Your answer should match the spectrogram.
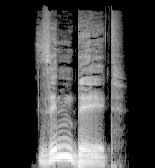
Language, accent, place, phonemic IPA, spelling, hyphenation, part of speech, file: German, Germany, Berlin, /ˈzɪnˌbɪlt/, Sinnbild, Sinn‧bild, noun, De-Sinnbild.ogg
- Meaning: 1. symbol, allegory 2. emblem, ensign 3. symbol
